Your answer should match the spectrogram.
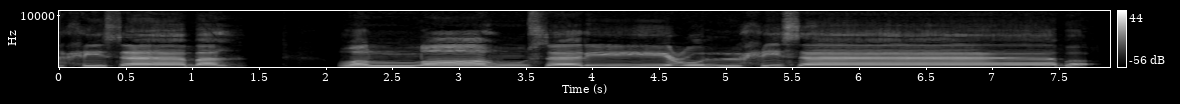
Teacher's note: یہاں پہ کلکلا ہوگا با جب ساکن ہوگی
